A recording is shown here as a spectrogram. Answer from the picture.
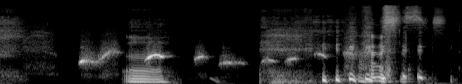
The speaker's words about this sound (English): You started doing that and he's like, what, treats? He's whistling, where's the treats?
